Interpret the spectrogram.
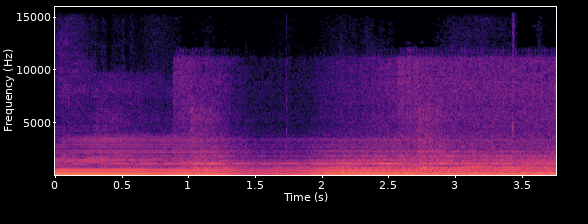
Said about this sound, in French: Des sirènes de bateaux, des cloches, vous l'entendez, il était minuit lorsque le confinement a été levé dans la ville de 11 millions d'habitants, la capitale de la province du Hubei où était apparu le coronavirus.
